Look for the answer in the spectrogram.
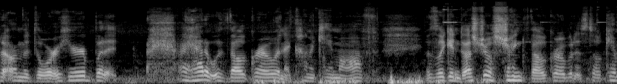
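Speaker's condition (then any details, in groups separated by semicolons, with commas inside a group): No condition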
